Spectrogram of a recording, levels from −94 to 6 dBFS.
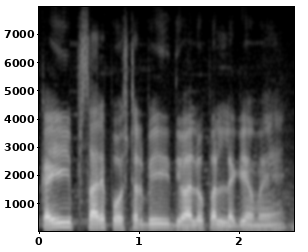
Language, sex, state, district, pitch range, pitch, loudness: Hindi, male, Uttar Pradesh, Lucknow, 120-145 Hz, 135 Hz, -19 LUFS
